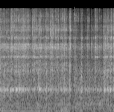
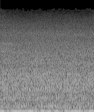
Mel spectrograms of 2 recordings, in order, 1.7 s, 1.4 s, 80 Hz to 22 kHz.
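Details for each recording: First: Port-A-Cool Cyclone 2200 evaporative swamp cooler, submersible water pump plugged in; dry high-pitched ratcheting rattle from the small pump motor, sounds like bad bearings, failing pump later replaced, failing pump bearing grinding. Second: Port-A-Cool Cyclone 2200 evaporative swamp cooler after its broken submersible pump was replaced and the media refitted, with water percolating. Steady, even fan hum with a soft airy rush and no rattles or surging; normal operation.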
